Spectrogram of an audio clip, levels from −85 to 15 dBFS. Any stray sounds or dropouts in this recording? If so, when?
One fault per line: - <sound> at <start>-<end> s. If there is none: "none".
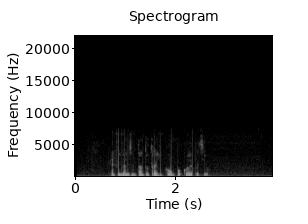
none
